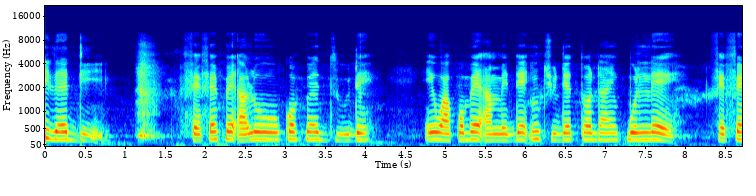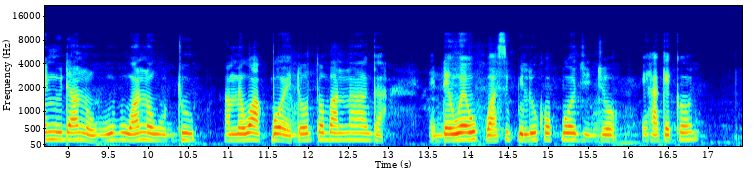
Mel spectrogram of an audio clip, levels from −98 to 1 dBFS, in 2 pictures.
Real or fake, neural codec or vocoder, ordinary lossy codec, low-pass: fake; codec, 24 kHz, 3.1 kbps, DualCodec; Opus, 64 kbps; 9.9 kHz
